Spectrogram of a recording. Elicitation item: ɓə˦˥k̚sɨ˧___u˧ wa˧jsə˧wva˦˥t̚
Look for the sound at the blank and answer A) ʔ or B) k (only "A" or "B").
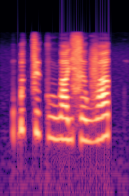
B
